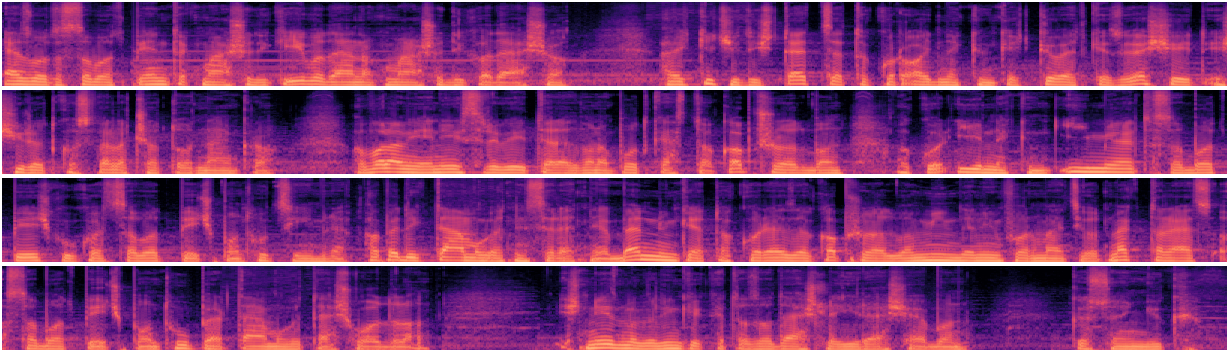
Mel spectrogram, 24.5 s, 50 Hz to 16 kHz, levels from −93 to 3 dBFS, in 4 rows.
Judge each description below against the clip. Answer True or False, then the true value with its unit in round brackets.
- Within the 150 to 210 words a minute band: True (155 wpm)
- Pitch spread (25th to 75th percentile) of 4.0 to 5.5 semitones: False (3.0 semitones)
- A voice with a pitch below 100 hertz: False (120 Hz)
